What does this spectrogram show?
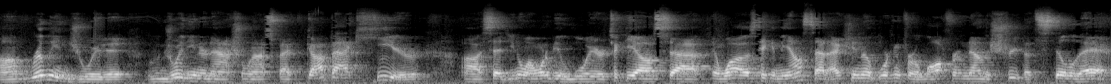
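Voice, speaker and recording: Noticeable background noise and audible room echo surround a man's voice. At medium pitch, he talks very fast with fairly even intonation and hardly any pauses. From US South, Florida (Brevard County). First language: French. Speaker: lawyer. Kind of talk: interview. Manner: many fillers (um, uh).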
